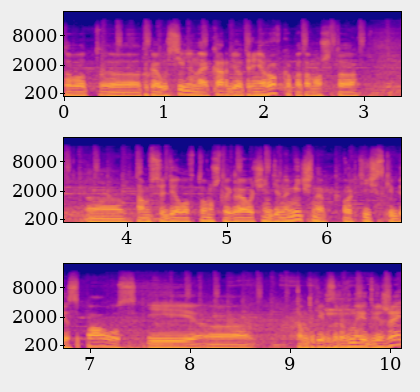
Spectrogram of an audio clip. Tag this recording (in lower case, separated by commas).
playing squash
